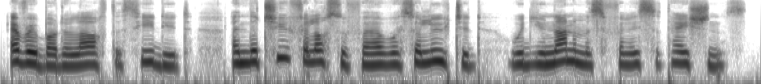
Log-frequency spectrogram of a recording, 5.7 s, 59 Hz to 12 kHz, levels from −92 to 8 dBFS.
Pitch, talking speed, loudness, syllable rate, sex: 215 Hz, 145 wpm, -19 LUFS, 6.4 syllables/s, female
